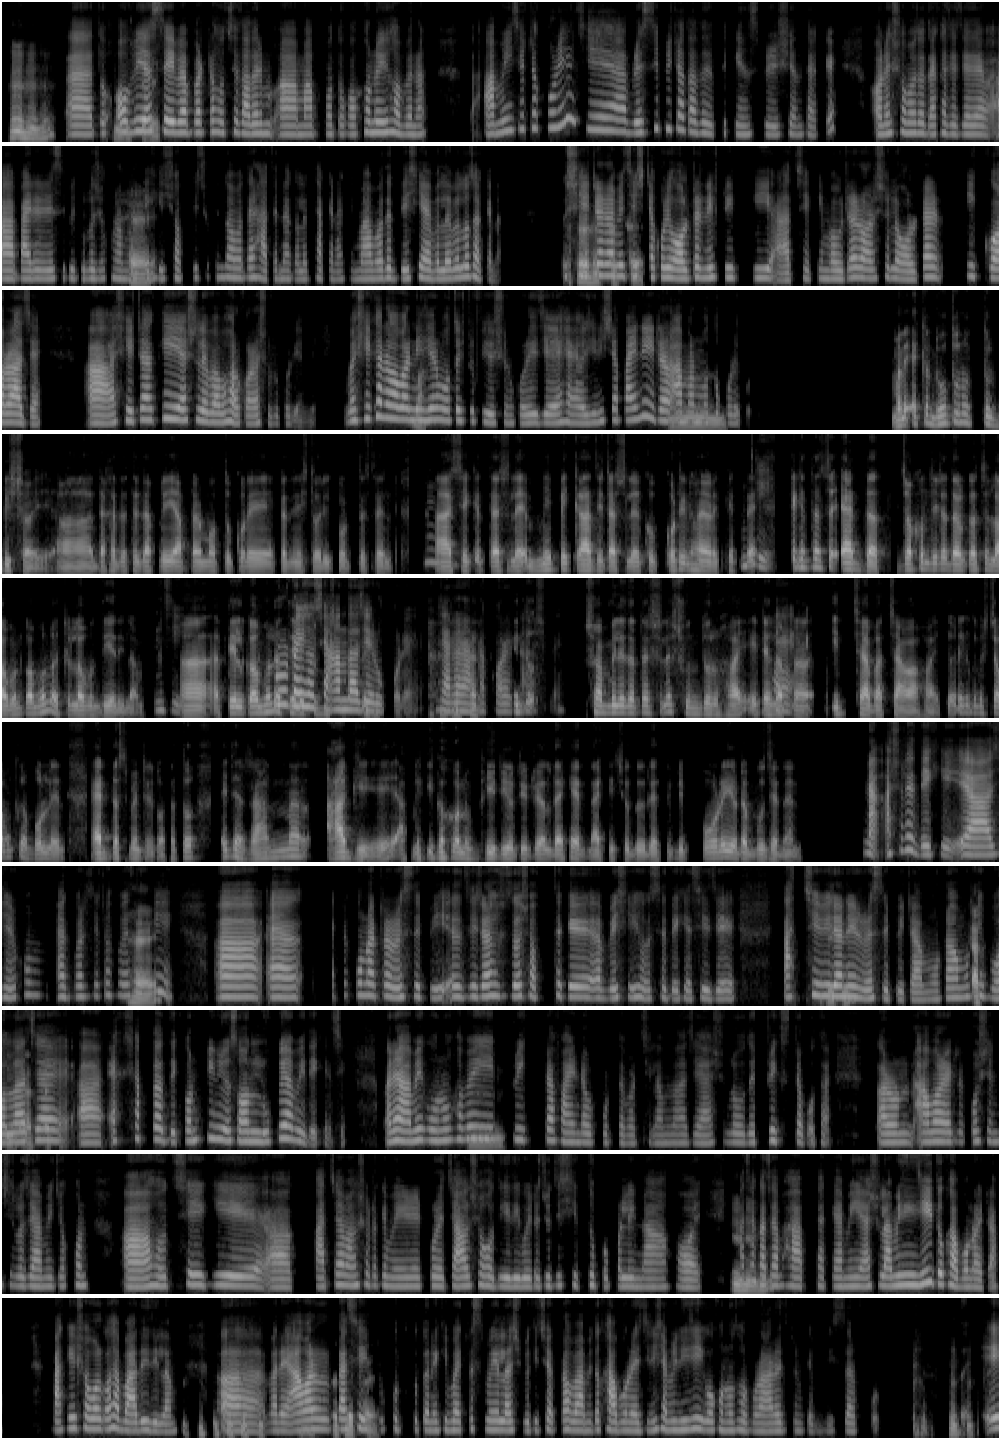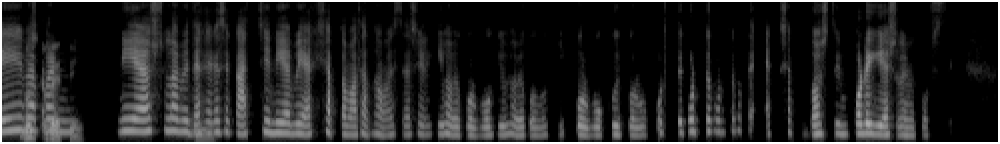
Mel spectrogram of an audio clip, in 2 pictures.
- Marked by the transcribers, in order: chuckle
- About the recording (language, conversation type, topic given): Bengali, podcast, নতুন কোনো রান্নার রেসিপি করতে শুরু করলে আপনি কীভাবে শুরু করেন?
